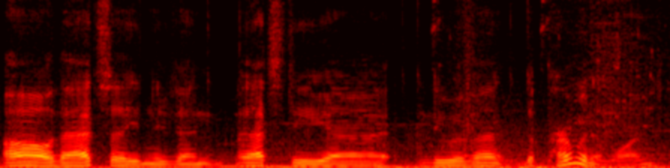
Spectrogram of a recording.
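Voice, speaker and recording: A man's voice: mid-range voice, measured pace, mellow, a little hiss or hum. A man giving casual gameplay commentary as a streamer, half talking to himself and half chatting to viewers. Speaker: game streamer. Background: game music.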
